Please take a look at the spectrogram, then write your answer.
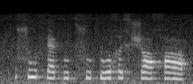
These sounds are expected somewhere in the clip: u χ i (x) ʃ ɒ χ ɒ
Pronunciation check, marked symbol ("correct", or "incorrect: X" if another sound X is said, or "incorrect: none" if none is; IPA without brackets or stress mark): correct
